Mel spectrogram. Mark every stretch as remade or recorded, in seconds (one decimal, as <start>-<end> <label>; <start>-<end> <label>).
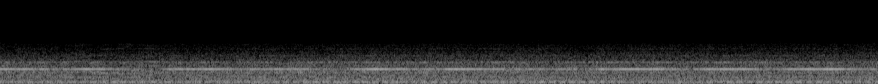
0.0-0.7 recorded; 0.7-1.6 remade; 1.6-8.8 recorded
